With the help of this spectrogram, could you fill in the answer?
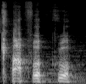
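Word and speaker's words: capicola: We're gonna talk about something that sounds nothing like the way it's spelled. Yeah. Why is it pronounced gabagool? It's an Italian thing.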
